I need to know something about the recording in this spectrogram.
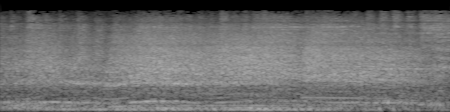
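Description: A motor vehicle's rushing noise that swells and fades over about three seconds, with rock music playing underneath.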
